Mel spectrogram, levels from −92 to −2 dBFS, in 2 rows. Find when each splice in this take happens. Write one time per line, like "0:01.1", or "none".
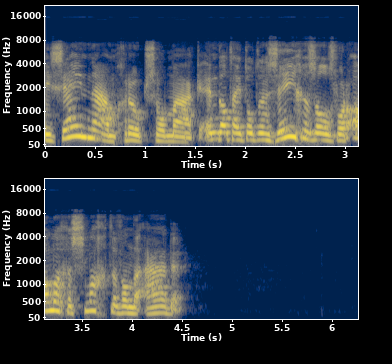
0:02.9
